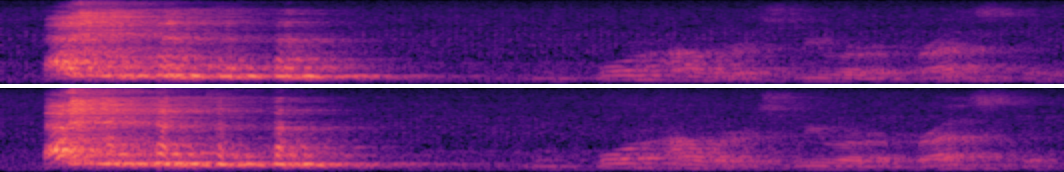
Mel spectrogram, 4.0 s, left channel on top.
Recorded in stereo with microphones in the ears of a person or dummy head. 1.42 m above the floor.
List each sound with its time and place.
0.2 s a giggle: 50° right (ahead or behind), 3 m
2.0 s a man speaking: 15° right (ahead or behind), 1.8 m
